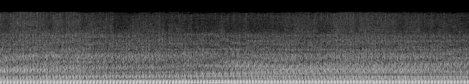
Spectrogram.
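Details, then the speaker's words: Onan 5.0 CCK-4R 5kW three-phase dual-fuel genset, second leg loaded to about 1400 W (full tilt, full fan), reading about 120V, 61Hz: steady, low, even drone holding pitch, no misses or knocks. Purring, running cleanly under load. "Full tilt, full fan. Should be about 1400 again. There it is, purring like a kitten."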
